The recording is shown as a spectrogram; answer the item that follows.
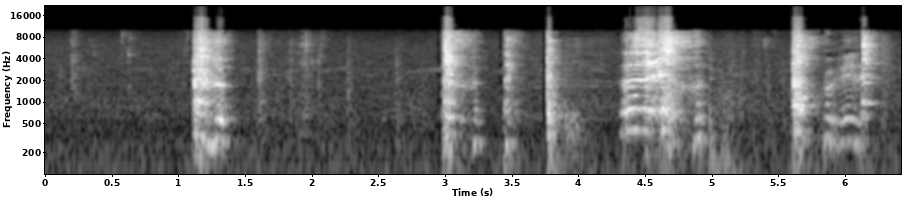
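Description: A woman coughing, five short, loud coughs spread over a few seconds, the longest one near the two-thirds mark with some voice in it.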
